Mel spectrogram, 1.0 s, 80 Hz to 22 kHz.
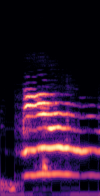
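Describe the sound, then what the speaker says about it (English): A cat gives a single clear, drawn-out meow in a 1940s old-time radio mystery drama, loud and close. "Where in blazes that cat come from?"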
